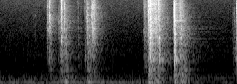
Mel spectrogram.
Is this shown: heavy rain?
no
